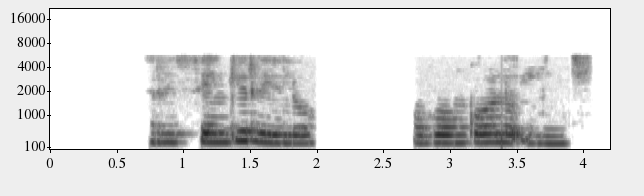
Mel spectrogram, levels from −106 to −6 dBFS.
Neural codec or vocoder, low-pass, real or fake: none; 5.4 kHz; real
